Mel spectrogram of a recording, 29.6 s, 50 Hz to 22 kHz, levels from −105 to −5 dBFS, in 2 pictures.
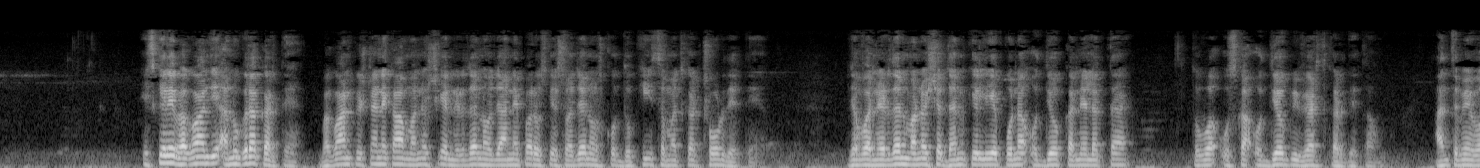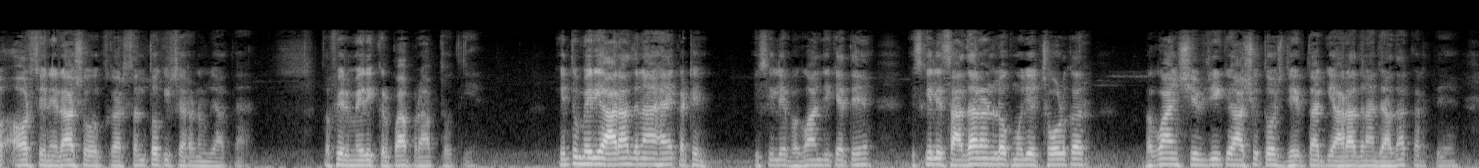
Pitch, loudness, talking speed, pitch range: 120 Hz, -30 LUFS, 190 wpm, 105-135 Hz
